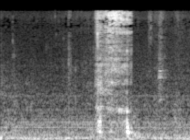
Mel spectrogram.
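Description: Quiet room with a faint steady hum, broken a little past a second in by one short breath.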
